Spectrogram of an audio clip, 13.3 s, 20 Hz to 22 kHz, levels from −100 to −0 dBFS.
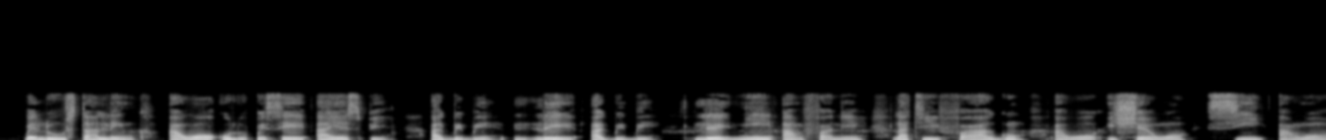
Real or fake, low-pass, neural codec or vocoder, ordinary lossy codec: fake; 7.2 kHz; codec, 16 kHz, 2 kbps, X-Codec, WavLM features, trained on Multilingual LibriSpeech; none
